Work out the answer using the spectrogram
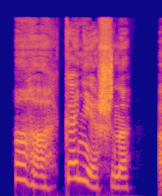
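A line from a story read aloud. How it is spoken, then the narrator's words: Snapping through pain. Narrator (Russian): огрызнулась, несмотря на боль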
